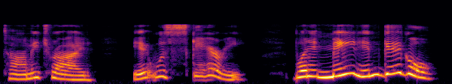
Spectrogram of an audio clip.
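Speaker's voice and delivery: ordinary delivery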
